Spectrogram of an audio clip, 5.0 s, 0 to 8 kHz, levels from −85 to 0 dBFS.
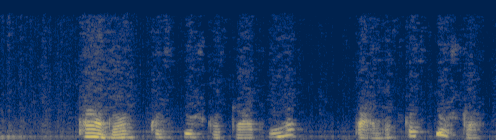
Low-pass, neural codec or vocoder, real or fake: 7.2 kHz; none; real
